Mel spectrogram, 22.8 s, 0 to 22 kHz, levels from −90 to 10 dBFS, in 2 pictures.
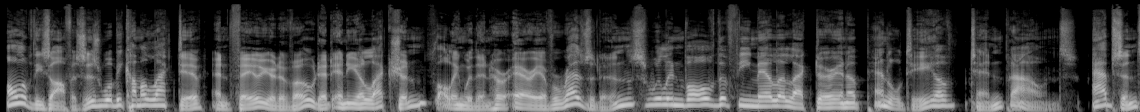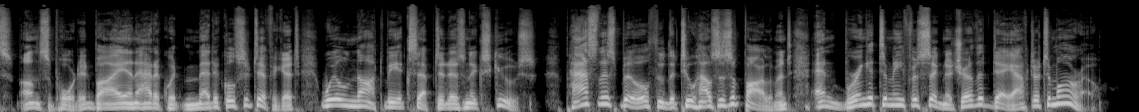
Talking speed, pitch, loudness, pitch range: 170 wpm, 130 Hz, -19 LUFS, 100-170 Hz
